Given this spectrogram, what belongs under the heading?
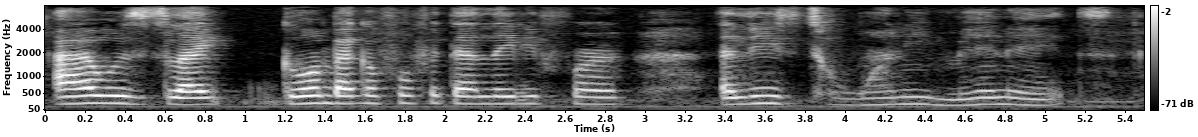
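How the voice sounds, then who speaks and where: Animated young woman telling a story. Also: mid-range voice, unhurried, slight background noise. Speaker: hospital care worker. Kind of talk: casual story-time vlog.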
